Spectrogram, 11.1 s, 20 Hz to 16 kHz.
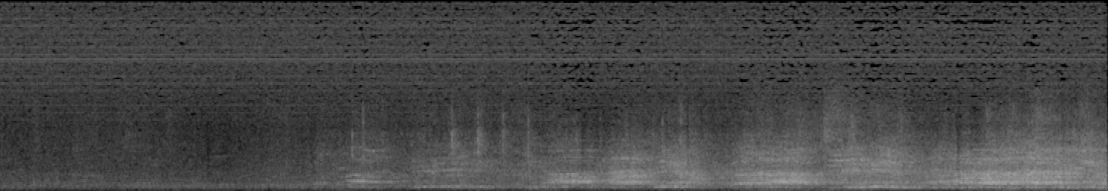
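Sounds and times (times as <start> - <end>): crowd chanting and shouting: 3.2 - 11.0.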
